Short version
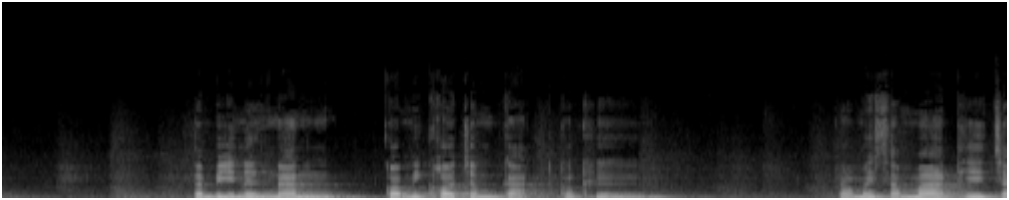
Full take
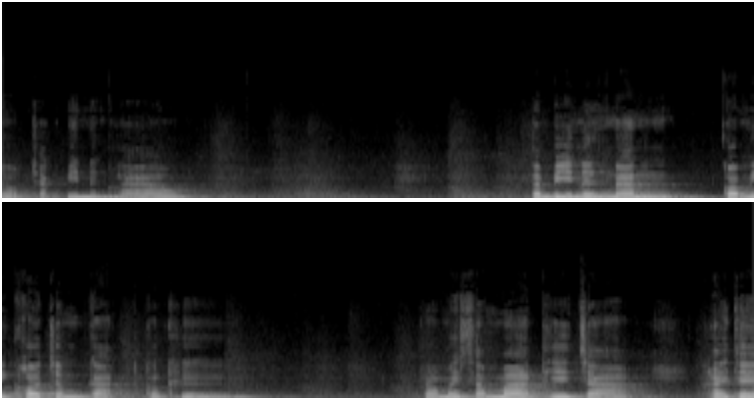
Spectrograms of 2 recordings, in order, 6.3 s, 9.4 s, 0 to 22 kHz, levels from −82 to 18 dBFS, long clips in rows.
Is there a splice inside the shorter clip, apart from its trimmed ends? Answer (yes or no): no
